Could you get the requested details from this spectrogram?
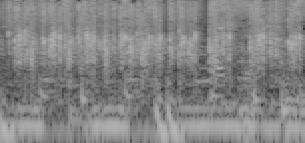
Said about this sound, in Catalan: aquest aplaudiment integral és per tu. Gràcies.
